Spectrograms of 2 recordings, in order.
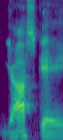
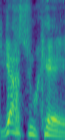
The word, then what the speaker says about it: Yasuke: get to play as yasu and it's like no no no Yas the the U is silent bro it's like Asuka you know like y it's not yasuke it's Yas Yas yeah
